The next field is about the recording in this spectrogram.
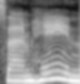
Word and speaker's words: Samhain: And that's when I first found out that, no, Samhain is not pronounced Samhain. And I'm like, what do you mean? That's how it's spelled. – Right. – And then it's like, no, it's Celtic. I'm like, oh, okay. – The MH is silent.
